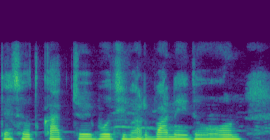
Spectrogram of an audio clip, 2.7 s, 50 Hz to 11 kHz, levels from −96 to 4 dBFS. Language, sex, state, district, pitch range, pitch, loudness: Chakma, female, Tripura, Dhalai, 160-170 Hz, 165 Hz, -16 LUFS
